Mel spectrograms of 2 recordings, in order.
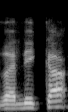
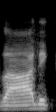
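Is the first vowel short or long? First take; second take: short; long. First: The first vowel is short. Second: The first vowel is drawn out long. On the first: This is how the word is written. "ദലിക്ക എന്ന് നമ്മൾ എഴുതും" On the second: This is how the word is read aloud. "ദാലിക്ക എന്ന് നമ്മൾ വായിക്കും"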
